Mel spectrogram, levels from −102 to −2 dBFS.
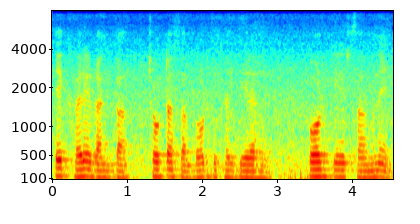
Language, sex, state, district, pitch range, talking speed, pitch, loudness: Hindi, male, Chandigarh, Chandigarh, 115-125 Hz, 185 wpm, 115 Hz, -19 LUFS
